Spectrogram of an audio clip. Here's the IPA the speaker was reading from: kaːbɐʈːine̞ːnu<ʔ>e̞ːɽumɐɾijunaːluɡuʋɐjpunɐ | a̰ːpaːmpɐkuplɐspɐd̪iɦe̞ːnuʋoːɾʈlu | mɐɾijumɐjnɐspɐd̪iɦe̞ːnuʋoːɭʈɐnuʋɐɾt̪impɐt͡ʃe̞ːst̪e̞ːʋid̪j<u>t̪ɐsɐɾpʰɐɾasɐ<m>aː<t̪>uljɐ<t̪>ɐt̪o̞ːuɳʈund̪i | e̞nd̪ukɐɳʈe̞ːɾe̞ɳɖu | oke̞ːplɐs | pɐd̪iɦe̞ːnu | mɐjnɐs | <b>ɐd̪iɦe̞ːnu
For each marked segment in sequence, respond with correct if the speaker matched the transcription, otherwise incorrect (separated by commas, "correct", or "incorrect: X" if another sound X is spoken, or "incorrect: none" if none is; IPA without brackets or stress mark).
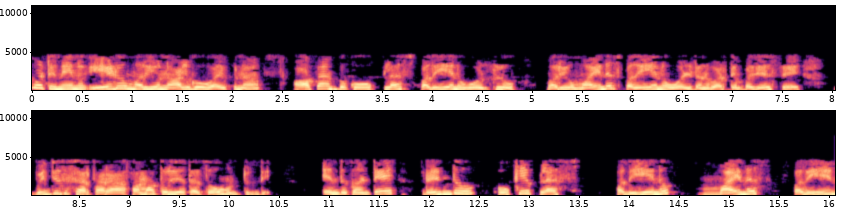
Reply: correct, correct, correct, correct, correct, incorrect: p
